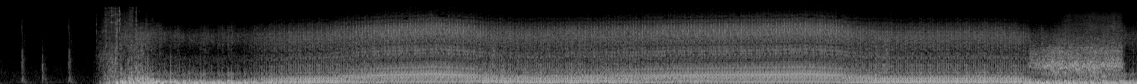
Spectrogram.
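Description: A small buggy engine roars and revs as it drives off-road.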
